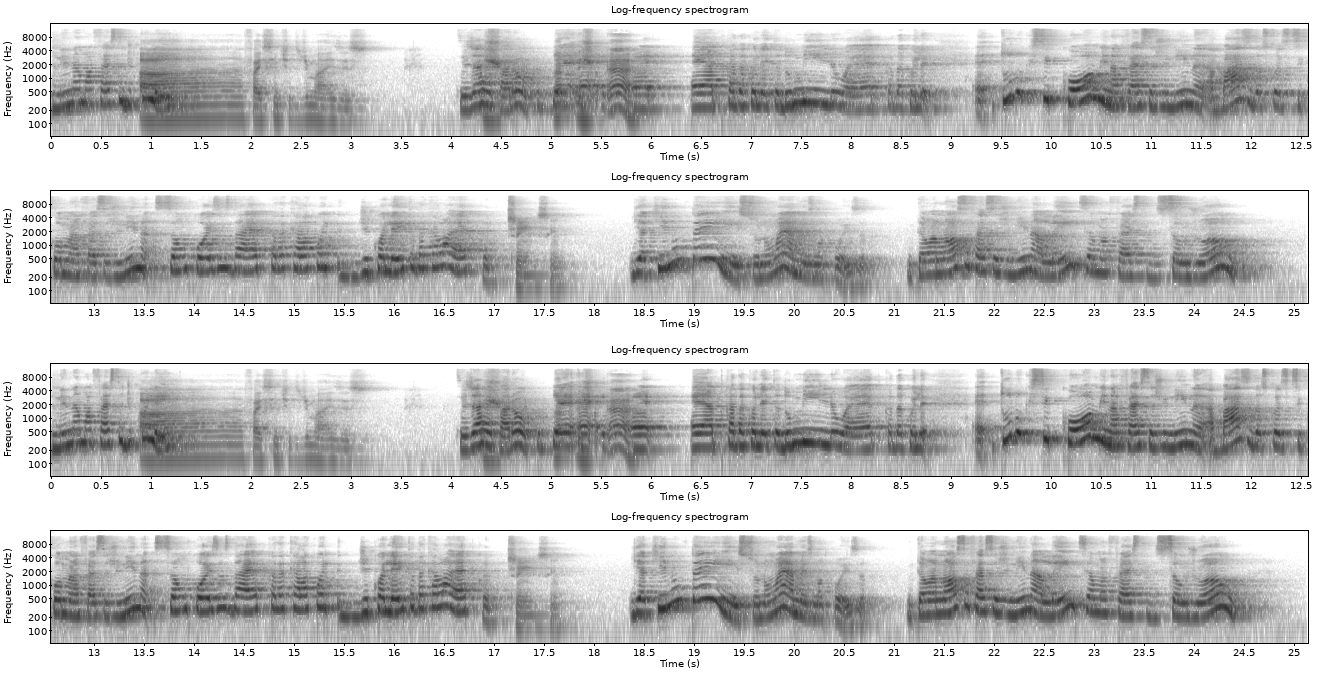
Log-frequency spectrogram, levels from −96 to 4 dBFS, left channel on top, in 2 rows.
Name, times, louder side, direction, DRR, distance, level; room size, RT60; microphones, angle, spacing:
voice 1, 0.0-1.2 4.1-6.0 6.4-8.9 9.2-17.0 18.4-20.7 21.1-24.5, right 3 dB, 45° right, 3 dB, 0.7 m, -25 dB
voice 2, 0.9-3.1 4.3-4.5 5.0-5.8 17.1-17.7, left 2 dB, 10° left, 8 dB, 0.6 m, -35 dB
13.5 x 5.5 x 4.9 m, 0.91 s
head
